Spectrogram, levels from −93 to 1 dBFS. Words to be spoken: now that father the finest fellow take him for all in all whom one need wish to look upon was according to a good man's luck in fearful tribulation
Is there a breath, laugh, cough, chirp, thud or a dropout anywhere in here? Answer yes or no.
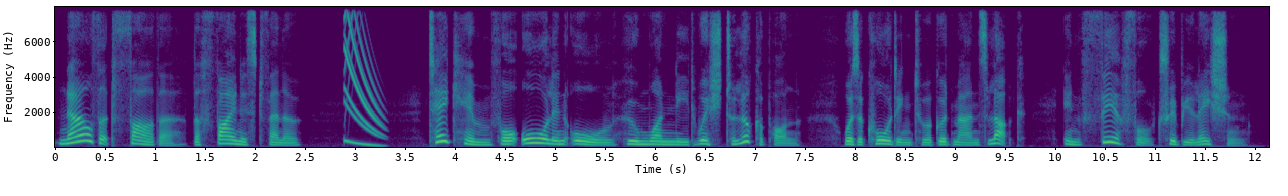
yes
